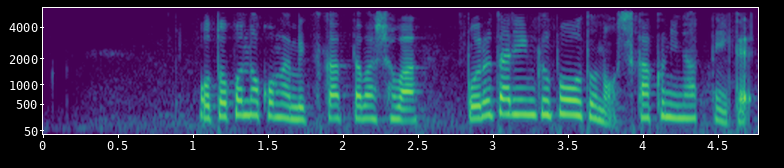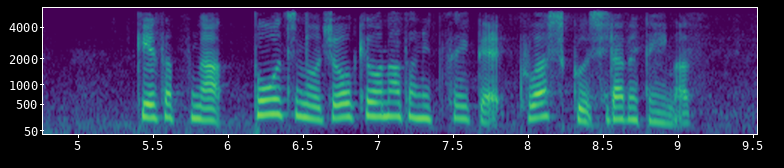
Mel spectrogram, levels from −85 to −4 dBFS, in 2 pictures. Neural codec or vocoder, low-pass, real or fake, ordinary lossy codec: codec, 16 kHz, 4 kbps, X-Codec, HuBERT features, trained on balanced general audio; 5.4 kHz; fake; none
